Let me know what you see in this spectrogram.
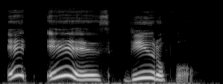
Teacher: makes the word is longer and louder.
